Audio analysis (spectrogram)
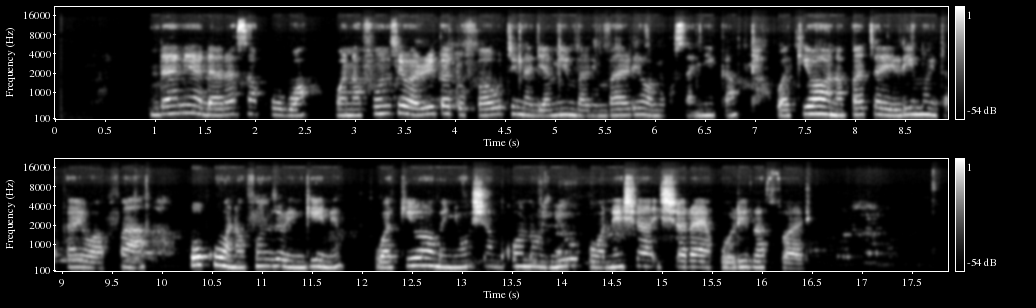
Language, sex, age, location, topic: Swahili, female, 25-35, Dar es Salaam, education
